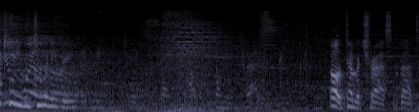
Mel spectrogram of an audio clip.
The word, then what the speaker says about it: Dimitrescu: Oh, Demetresque, that's how it's pronounced.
